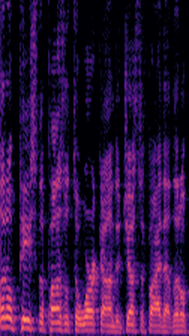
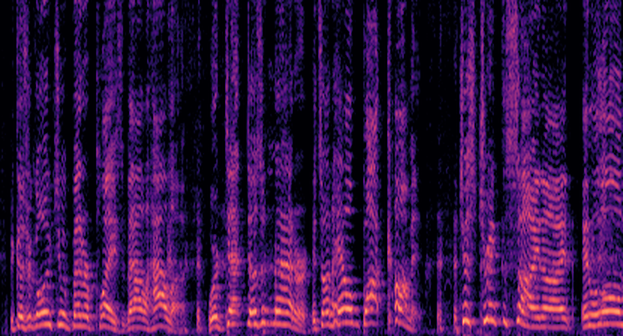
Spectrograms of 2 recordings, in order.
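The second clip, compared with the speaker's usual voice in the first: Jim Jones; 7 semitones higher than usual. Retold or imitated. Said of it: "This is like Jim Jones saying".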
